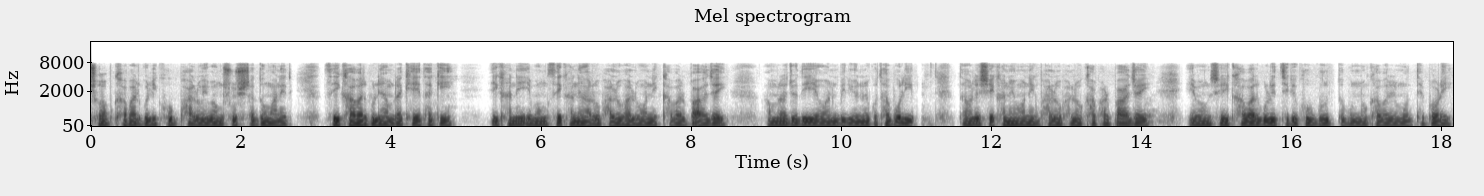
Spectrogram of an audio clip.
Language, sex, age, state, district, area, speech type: Bengali, male, 30-45, West Bengal, Hooghly, urban, spontaneous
